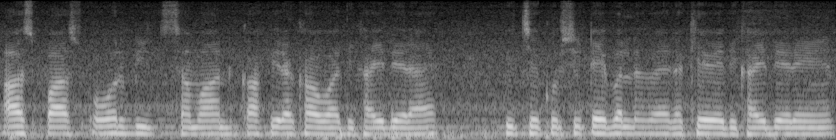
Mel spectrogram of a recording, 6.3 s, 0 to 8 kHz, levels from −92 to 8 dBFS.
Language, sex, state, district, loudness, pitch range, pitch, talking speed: Hindi, male, Rajasthan, Bikaner, -15 LUFS, 140-145 Hz, 140 Hz, 190 wpm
